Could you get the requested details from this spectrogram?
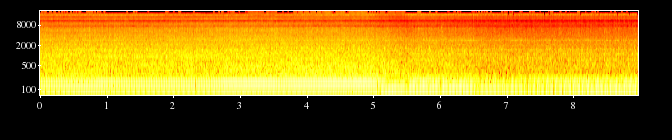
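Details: Cub Cadet garden tractor twin with new spark plugs and an uncleaned carburetor, choke frozen; has a gas leak. Runs steady and even with a low, smooth beat, settling a little lower partway, no knocks or misses: a smooth motor.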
